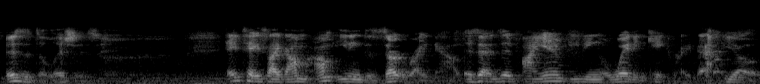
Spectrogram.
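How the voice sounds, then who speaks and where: A relaxed man in a casual slangy vlog, savoring and reviewing what he smokes. His voice sits at a middle pitch in a roomy space. The recording is dull and lo-fi with a faint hiss underneath. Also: normal speed. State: smoking while talking. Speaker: cannabis reviewer.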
